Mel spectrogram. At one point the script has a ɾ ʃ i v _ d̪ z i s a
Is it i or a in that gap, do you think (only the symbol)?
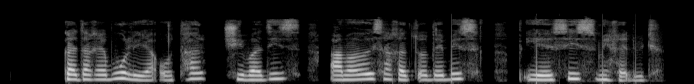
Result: a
